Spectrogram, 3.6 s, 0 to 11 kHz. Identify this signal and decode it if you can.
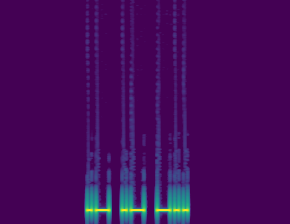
Morse code, heard as a keyed tone, about 22 wpm, 700 Hz. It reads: AAD
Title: All Cut Numbers - 3-Digit 22wpm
